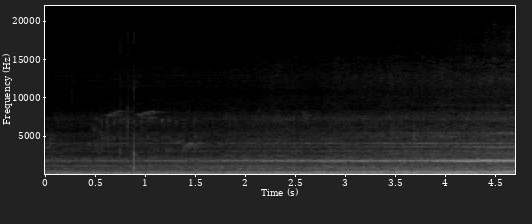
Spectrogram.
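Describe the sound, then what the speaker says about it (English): A Southeastern Class 375 electric train pulls into a Medway Valley Line station in Kent, a steady low rumble and rising whine growing gradually louder as it approaches, with no talking. "arriving in now is going to be the 10:03 Southeastern service to Paddock Wood"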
